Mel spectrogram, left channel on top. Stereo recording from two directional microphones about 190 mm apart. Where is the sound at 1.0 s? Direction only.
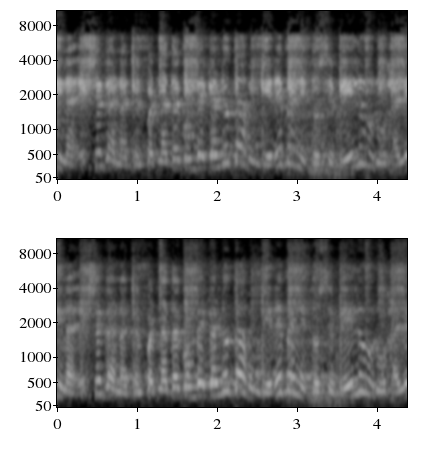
25° right (ahead or behind).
